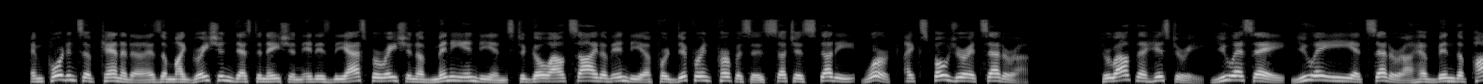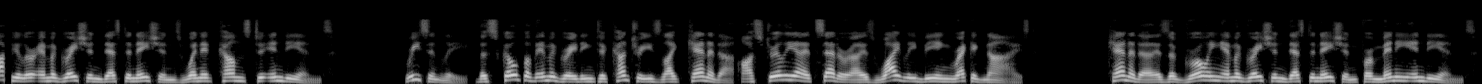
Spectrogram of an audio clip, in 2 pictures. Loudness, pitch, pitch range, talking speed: -20 LUFS, 145 Hz, 125-170 Hz, 140 wpm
